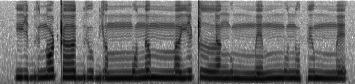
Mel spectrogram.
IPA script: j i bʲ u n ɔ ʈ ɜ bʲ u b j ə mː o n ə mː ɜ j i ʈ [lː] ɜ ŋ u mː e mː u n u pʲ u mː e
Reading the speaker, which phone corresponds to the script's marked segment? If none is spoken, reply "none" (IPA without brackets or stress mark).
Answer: lː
